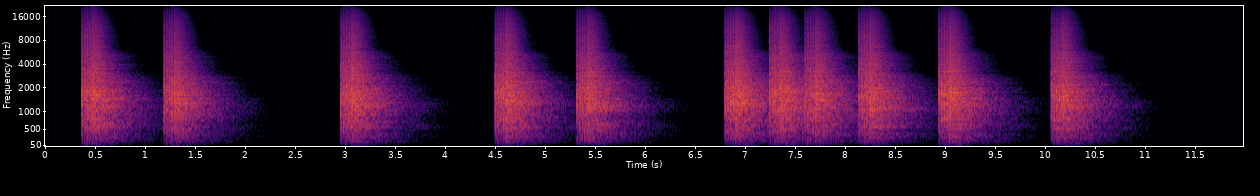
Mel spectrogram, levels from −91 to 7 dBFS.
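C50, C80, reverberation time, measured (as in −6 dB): 2.0 dB, 5.0 dB, 1.2 s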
